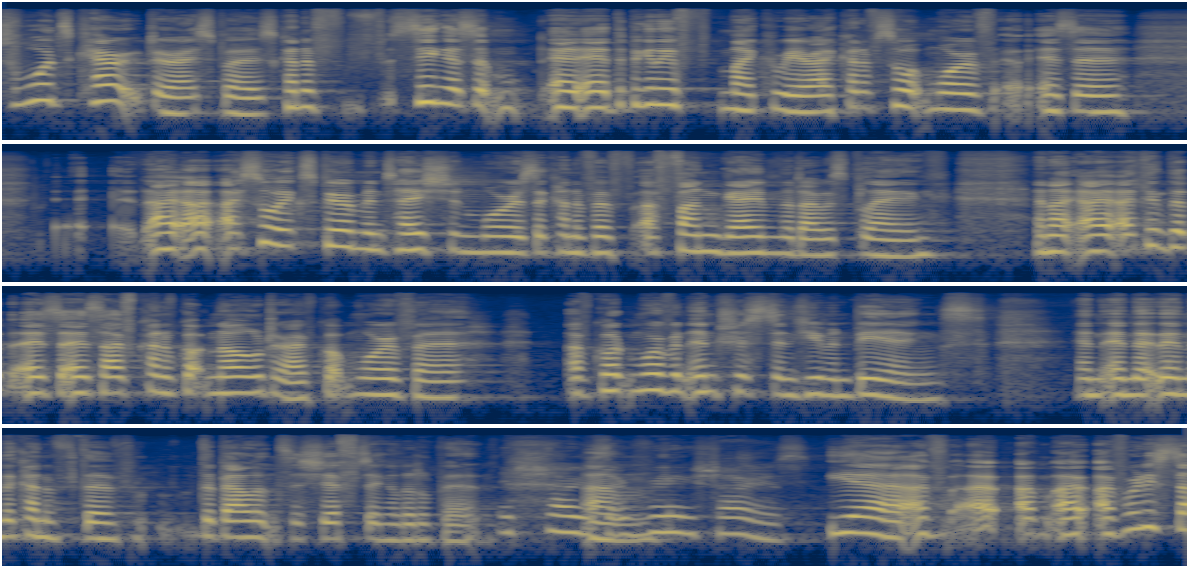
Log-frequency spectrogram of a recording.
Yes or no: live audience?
yes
